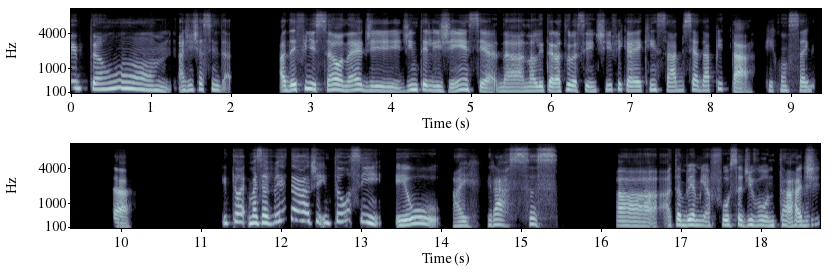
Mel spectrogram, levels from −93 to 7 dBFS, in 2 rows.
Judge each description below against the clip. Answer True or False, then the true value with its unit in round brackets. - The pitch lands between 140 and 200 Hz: True (185 Hz)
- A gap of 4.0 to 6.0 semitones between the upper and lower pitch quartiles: True (4.7 semitones)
